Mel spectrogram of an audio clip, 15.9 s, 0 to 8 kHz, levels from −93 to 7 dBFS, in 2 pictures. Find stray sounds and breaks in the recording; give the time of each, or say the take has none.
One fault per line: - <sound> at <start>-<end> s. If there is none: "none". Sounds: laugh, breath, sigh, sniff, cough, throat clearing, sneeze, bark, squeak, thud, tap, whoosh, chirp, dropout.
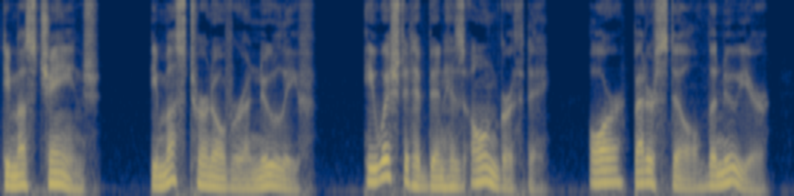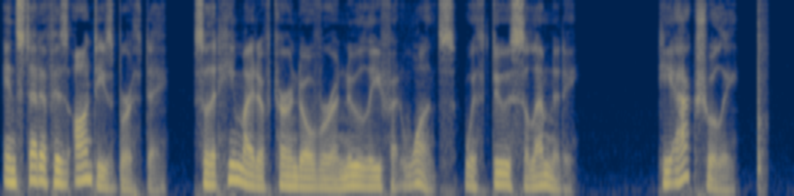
- tap at 15.5-15.6 s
